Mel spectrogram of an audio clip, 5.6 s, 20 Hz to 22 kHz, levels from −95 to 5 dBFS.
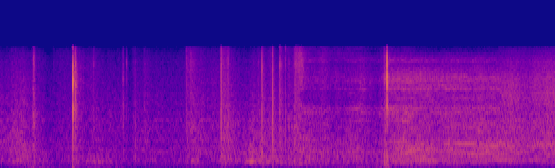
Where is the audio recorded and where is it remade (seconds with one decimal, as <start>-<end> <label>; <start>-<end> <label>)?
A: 0.0-3.0 recorded; 3.0-5.0 remade; 5.0-5.6 recorded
